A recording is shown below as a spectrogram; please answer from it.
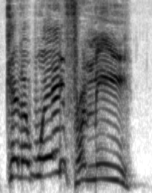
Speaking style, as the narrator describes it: screamed

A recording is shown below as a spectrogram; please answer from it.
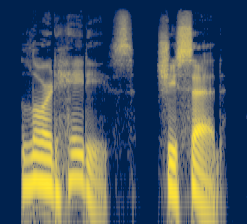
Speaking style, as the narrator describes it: her voice breathy and sensual

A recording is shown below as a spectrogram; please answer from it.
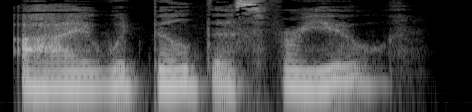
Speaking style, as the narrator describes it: he whispers

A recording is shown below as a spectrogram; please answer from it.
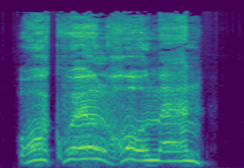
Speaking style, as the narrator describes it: he screamed in his muffled voice

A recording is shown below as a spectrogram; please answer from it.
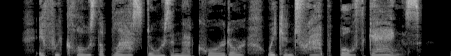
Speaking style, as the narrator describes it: Ray whispered back

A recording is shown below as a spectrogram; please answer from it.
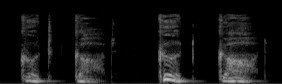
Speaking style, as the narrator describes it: the women murmur

